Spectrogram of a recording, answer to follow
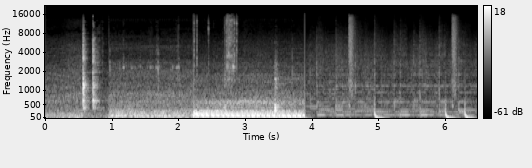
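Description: A power tool loosening the winch's mounting bolts: it runs steadily from about a second in, gets louder from about two seconds in, and cuts off abruptly just before four seconds. A couple of metal clinks come before it.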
